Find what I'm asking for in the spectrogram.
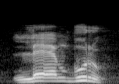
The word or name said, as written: lemburu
